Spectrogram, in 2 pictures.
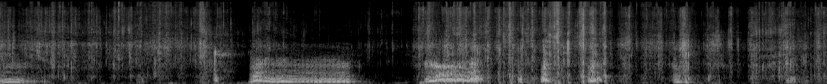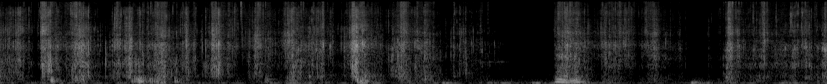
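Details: Nine-year-old Dachshund playing tug with a plastic bag indoors, low rumbling growls swelling in bursts of a second or two amid loud crinkling and tearing plastic, with a little music and muffled voices in the room.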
